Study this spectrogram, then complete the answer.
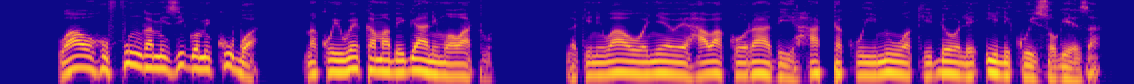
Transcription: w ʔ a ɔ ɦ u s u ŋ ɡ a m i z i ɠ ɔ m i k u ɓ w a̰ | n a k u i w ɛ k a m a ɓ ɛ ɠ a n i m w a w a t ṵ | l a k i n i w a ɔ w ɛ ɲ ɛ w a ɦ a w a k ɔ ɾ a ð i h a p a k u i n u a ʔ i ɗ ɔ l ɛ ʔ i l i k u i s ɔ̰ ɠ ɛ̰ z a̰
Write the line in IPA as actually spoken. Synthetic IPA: w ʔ a ɔ ɦ u f u ŋ ɡ a m i z i ɠ ɔ m i k u ɓ w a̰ | n a k u i w ɛ k a m a ɓ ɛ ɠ a n i m w a w a t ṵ | l a k i n i w a ɔ w ɛ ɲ ɛ w ɛ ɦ a w a k ɔ ɾ a ð i h a t a k u i n u a k i ɗ ɔ l ɛ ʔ i l i k u i s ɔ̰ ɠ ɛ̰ z a̰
